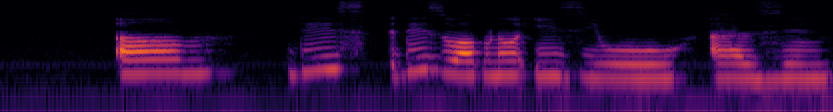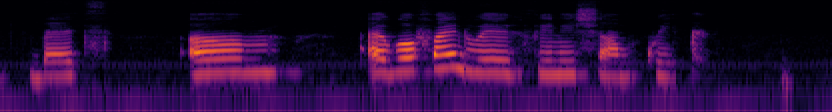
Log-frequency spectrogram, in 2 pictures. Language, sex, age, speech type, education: Nigerian Pidgin, female, 15-29, spontaneous, tertiary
